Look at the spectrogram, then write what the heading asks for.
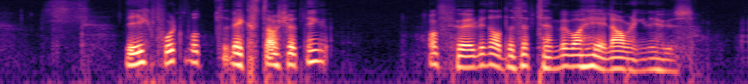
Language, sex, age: Norwegian, male, 45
